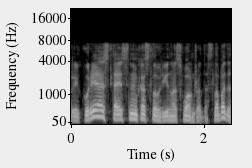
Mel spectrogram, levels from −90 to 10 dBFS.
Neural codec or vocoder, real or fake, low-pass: codec, 16 kHz, 4.8 kbps, FACodec; fake; 7.2 kHz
